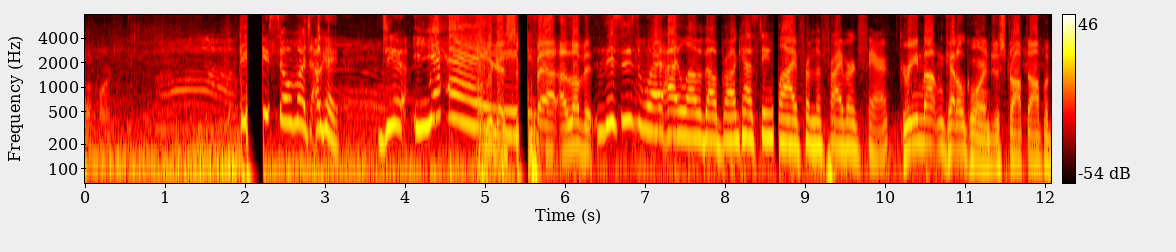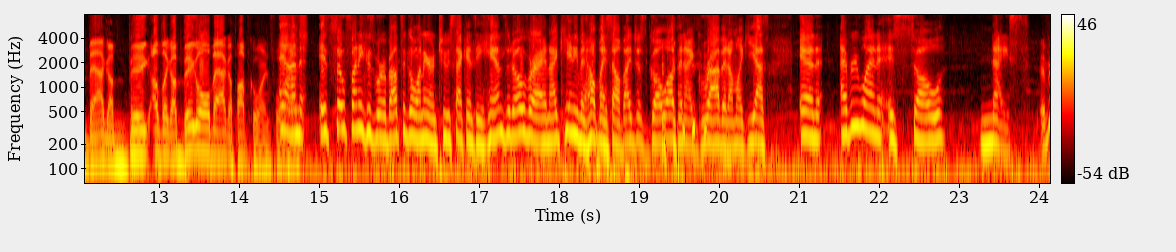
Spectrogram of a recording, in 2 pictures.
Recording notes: Live from the Fryeburg Fair!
